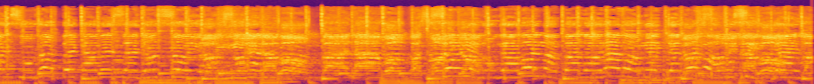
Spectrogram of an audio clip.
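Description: Salsa music with a repeating bass line and melodic lines above it, in a stretch of the song without lead vocals.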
